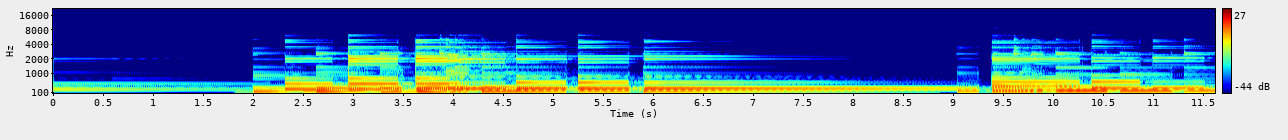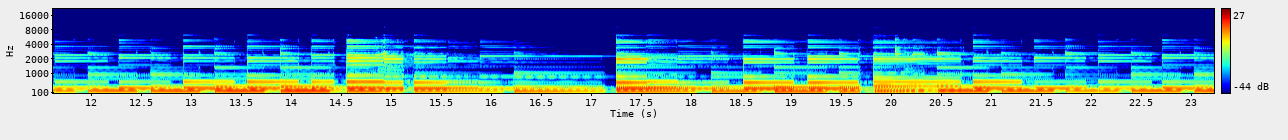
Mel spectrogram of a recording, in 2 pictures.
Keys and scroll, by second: 0.1 ctrl+r, 2.9 ctrl+r, 6.6 3, 6.7 ctrl+z, 6.7 Tab, 6.9 s, 8.5 Tab, 12.8 s, 13.7 e, 14.6 s, 16.5 3, 20.3 ctrl+r, 21.7 ctrl+r.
